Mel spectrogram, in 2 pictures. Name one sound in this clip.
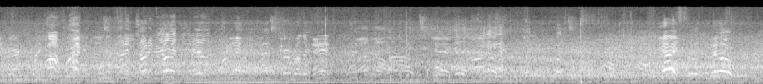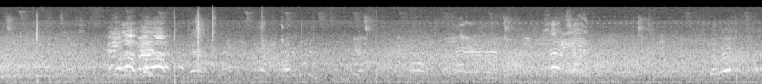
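Young men shout and call to each other outdoors, distant and echoing.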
